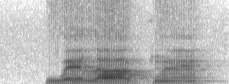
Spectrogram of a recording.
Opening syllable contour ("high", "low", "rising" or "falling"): low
